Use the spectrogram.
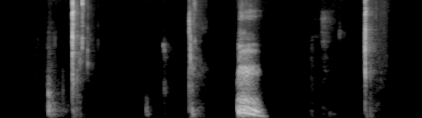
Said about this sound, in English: And I'm going to have a sip of water while you do that.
